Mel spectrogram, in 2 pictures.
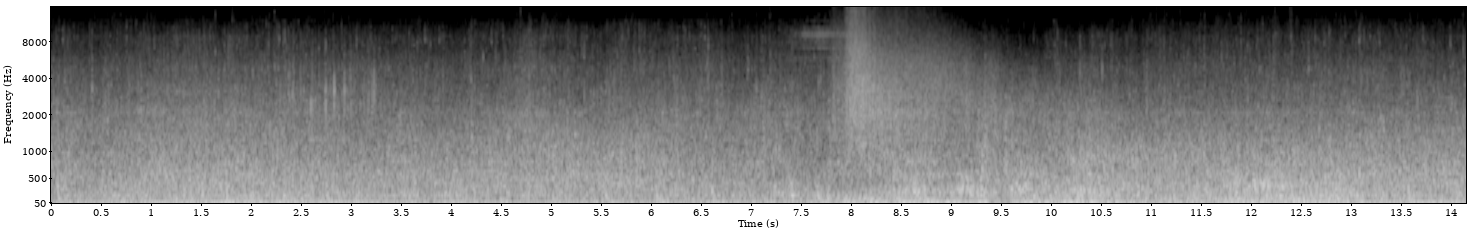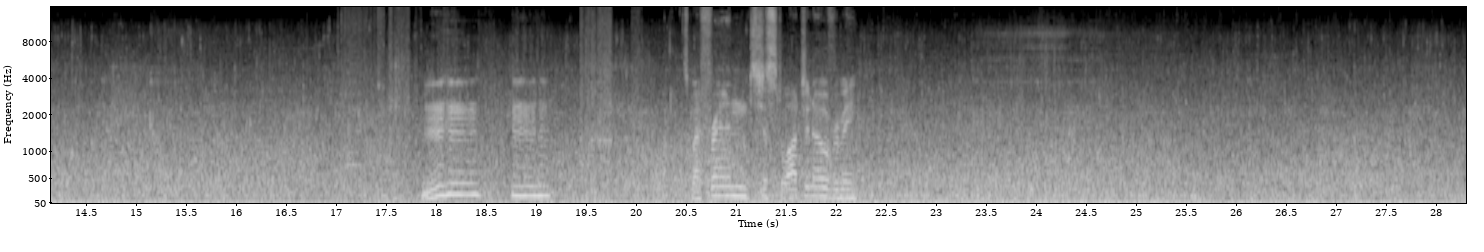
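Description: Strong wind roars steadily outdoors in a blizzard.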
